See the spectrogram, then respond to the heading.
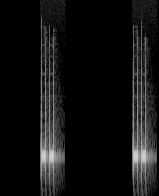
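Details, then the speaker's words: INAV plane/wing with permanently enabled auto launch: once armed, short bursts of quick high double beeps about once a second while waiting to be thrown; throttle won't respond until launched. "so whenever I arm the model it's waiting to be thrown you'll hear a little beeping noise a double beep"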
